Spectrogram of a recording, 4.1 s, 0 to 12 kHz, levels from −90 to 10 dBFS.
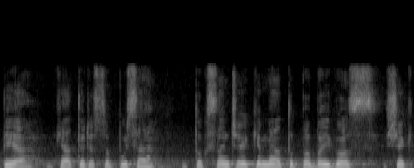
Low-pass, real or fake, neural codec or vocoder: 7.2 kHz; real; none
